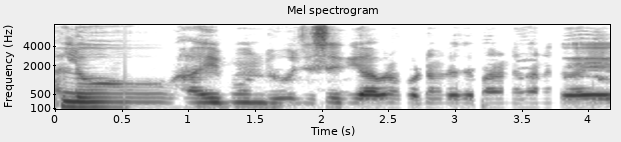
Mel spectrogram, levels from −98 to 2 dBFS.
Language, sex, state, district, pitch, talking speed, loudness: Bengali, male, West Bengal, Purulia, 130 Hz, 60 wpm, -32 LUFS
